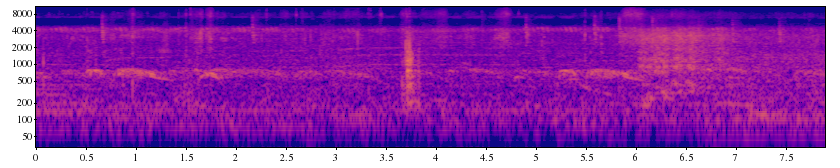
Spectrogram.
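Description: Birds cooing in a string of short repeated calls, with a single sharp knock about halfway through and a brief rush of noise about six seconds in.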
